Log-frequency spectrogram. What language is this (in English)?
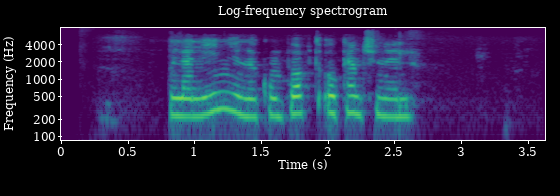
French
